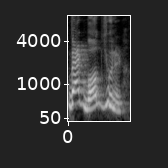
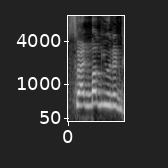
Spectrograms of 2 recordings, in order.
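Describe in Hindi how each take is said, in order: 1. पहला शब्द v ध्वनि से शुरू होता है। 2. पहला शब्द s ध्वनि से शुरू होता है। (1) "एस जो होता है वो साइलेंट होता है" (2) "स्वेडबर्ग यूनिट भी कभी कभी कह देते हैं, नो प्रॉब्लम"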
